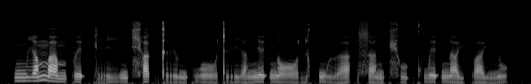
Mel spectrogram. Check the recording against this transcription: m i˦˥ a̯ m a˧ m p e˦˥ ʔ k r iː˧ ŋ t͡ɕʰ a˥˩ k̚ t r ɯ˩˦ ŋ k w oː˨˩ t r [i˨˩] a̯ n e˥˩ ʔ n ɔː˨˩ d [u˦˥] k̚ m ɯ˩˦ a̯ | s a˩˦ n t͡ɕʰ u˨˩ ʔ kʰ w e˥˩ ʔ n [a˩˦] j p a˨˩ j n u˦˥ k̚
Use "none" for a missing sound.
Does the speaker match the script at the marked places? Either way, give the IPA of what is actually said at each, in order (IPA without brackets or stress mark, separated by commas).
i˩˦, u˥˩, a˨˩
